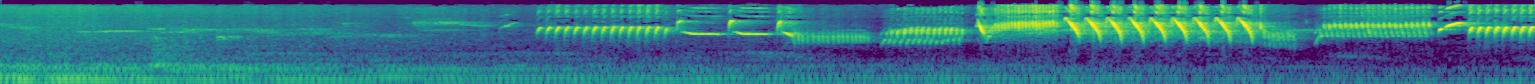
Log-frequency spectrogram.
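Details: Canary lure song meant to get canaries singing in rolling fashion; a low background hum at first, then high whistled tones, short slurred notes and a fast rattling trill in the later part.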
